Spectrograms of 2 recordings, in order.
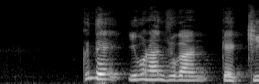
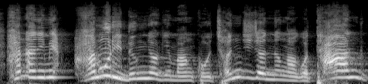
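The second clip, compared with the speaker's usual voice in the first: ordinary talk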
